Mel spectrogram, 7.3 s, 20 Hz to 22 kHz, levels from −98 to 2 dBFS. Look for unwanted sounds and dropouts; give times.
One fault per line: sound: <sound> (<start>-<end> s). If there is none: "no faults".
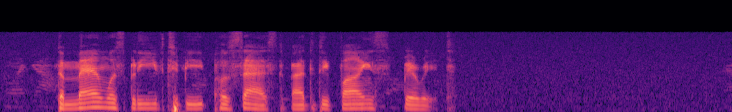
no faults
